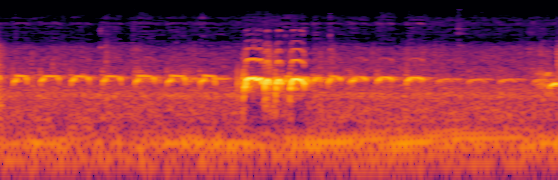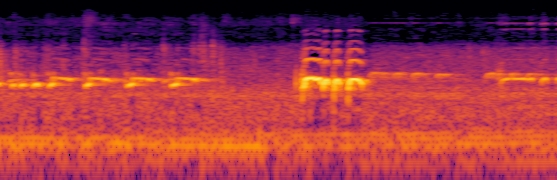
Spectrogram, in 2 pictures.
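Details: Local perkutut, the zebra dove, cooing as a daily prompt for other doves: rapid runs of soft clipped notes with two loud harsh burry bursts and a low background hum.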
